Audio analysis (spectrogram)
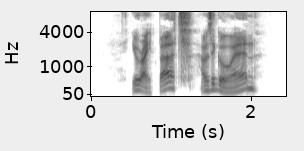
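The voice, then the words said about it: Welsh-accented cartoon character voice. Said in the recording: “The only accent I can do is Welshy from Futurama.”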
